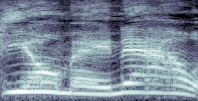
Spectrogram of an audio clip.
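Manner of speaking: piercing, very loud, very high, raspy scream. Retelling an anime scene where a character calls for help: imitating a scream. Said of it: "she just screams".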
